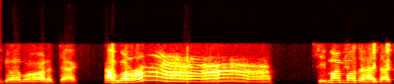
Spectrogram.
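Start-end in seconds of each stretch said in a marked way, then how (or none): 1.6-3.4 much higher blaring honks like wounded cows; trombone blare imitation. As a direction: blast it out like a kid's first trombone. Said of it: "I was making this noise like".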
